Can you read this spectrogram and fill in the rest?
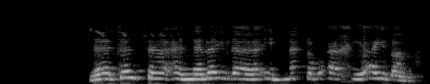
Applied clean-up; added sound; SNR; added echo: neural mask model DeepFilterNet 3.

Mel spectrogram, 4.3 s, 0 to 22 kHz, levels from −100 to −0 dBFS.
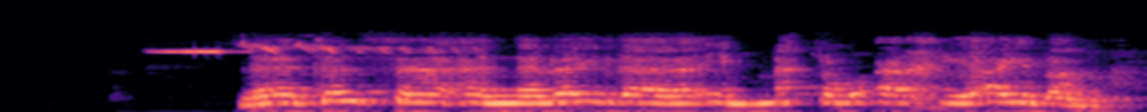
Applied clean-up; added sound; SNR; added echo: none; Bird vocalization, bird call, bird song; 11 dB; reverberation time 0.2 s.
